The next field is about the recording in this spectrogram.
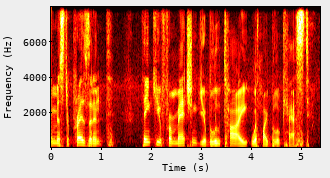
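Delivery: normal talking voice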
